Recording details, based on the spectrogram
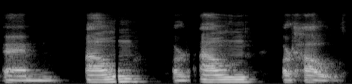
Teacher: if you take the sound ow, you get that a lot in Munster Irish in places where you don't get it in other dialects. So you get words like aum or own or howl. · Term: diphthong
